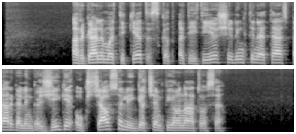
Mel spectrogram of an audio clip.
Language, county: Lithuanian, Šiauliai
